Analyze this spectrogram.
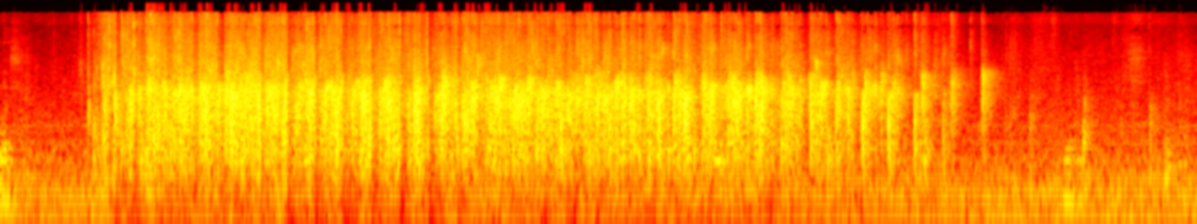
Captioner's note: audience clapping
